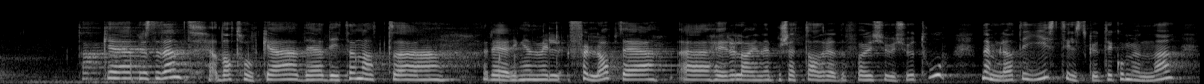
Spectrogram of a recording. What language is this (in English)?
Norwegian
